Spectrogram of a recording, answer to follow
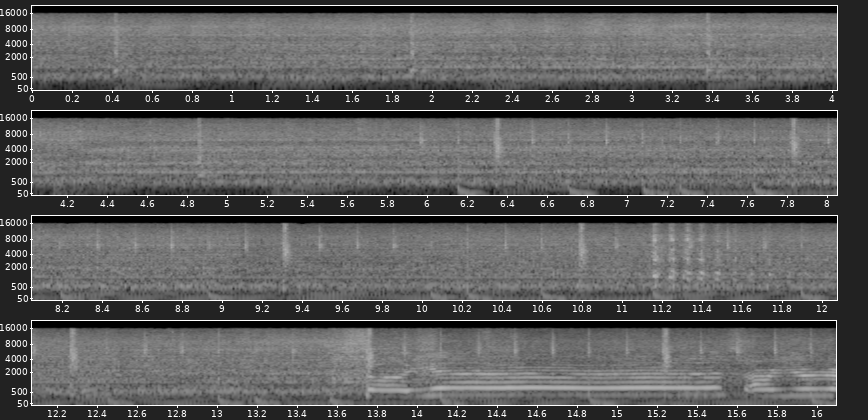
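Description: Handheld hair dryer blowing steadily with a high whine while wet hair is dried. Background music plays along: a low beat comes in about six seconds in, and a held melody enters near the end.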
